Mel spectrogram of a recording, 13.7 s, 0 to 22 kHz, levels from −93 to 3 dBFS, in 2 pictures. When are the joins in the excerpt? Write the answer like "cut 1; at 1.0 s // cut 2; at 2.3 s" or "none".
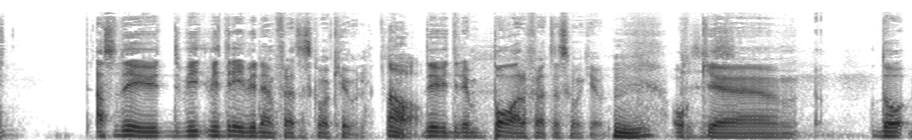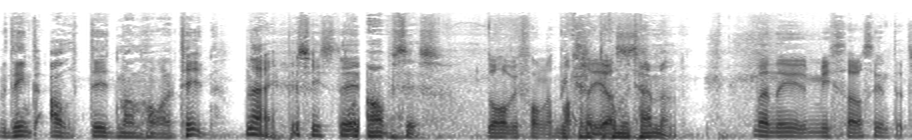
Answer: cut 1; at 9.5 s // cut 2; at 12.2 s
